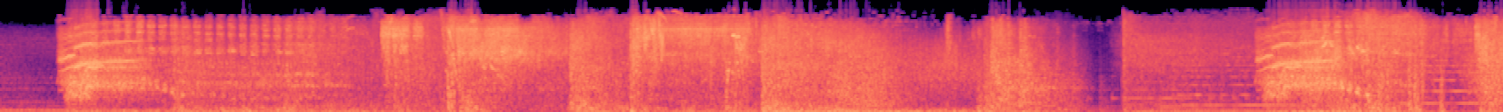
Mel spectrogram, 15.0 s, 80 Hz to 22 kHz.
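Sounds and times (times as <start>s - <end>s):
booming explosions: 1.7s - 10.9s
dramatic music score: 10.0s - 15.0s.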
